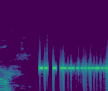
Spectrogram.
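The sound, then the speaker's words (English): A special Darth Vader prize wheel spinning, heard as a quick run of short, mid-pitched electronic beeps that start a bit spaced out and then tick steadily and rapidly. A voice briefly speaks just before them. “Do we hear the beeping? I can hear it.”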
